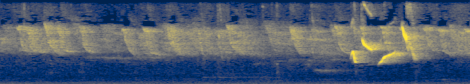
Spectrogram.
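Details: Cinereous tit with bar-winged prinia notes in its song, recorded for training other songbirds. Near the end comes a brief burst of loud, swooping high whistles, preceded by steady faint repeated high chirps.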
